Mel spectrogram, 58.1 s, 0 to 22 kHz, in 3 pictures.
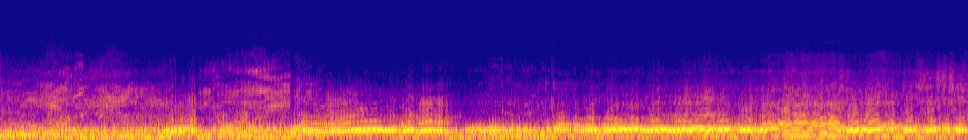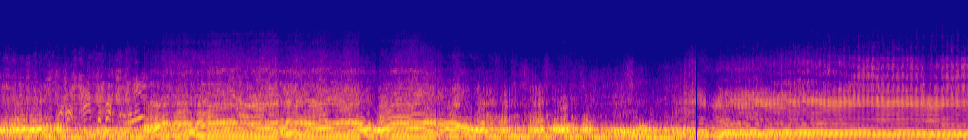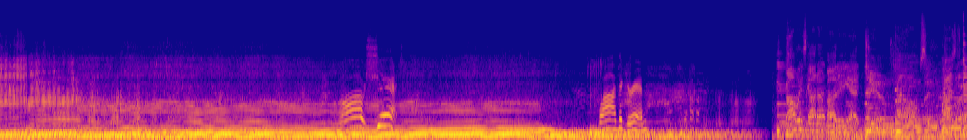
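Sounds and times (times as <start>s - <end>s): atv engine revving: 0.0s - 58.0s.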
